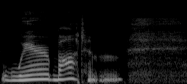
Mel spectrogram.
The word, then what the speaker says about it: verbatim: quoting somebody verbatim because in latin it's where bottom and we shouldn't be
